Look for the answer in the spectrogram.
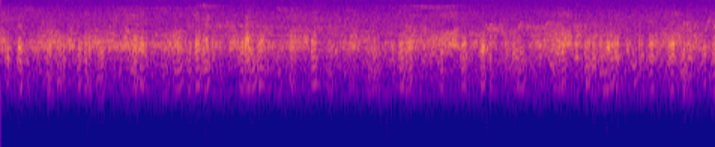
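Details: Many Mallards in a decoy calling in alarm at close range; loud, raspy quacking stacked densely together, steady in volume, a coot and distant robin noted nearby.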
